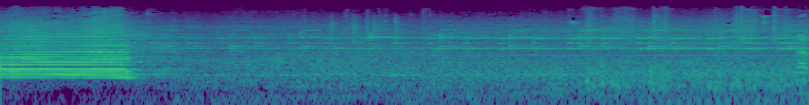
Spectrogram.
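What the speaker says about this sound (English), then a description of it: "long train." An Amtrak train in Kalamazoo, Michigan opens with a loud, sustained horn blast, then the horn cuts off and the steady rumble and rail clatter of the passing cars carry on at a moderate level; no talking.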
